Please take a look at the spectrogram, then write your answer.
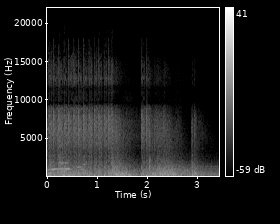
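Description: Dense gunfire in the real-time strategy game Company of Heroes, with rapid machine-gun bursts and overlapping shots forming a loud, continuous clatter that briefly dips twice.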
